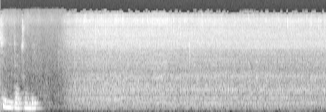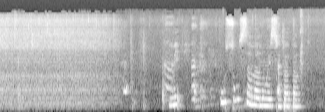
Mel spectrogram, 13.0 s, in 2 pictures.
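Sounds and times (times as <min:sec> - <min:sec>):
rain falling: 0:01.2 - 0:09.0.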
